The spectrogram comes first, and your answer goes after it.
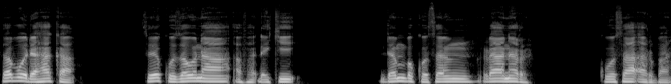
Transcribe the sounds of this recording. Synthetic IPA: sɐ˦boː˨da˨ɦa˦ka˨ʔ | sa˦jkʷu˨za˦wnaː˨ʔa̰˨ɸɐ˨ɗɐ˨kʲeː˦ | dɐ˦mbɐ˨kʷʊ˨sɐ˦ŋɽaː˦nɐ˦r | kʷoː˦saː˦ʔa˨rba˦ʔ

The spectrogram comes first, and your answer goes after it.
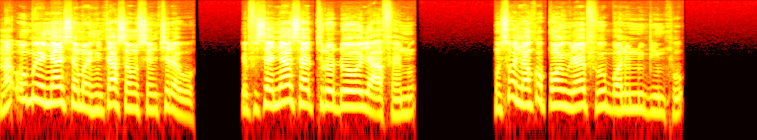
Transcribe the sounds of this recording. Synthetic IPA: nã˨ʔo˦mũ˦ɛ˨ɲã˦n˦sa˦mʊ̃˨æ̃˨hĩ˨tʰa˦sɔ̃˦m˦sʊ̃˦ɲ˦t͡ɕʰɪ˦ɾɛ˨wɔ˨ | e˨fi˨sɛ˦ɲã˦nsɛ˦tʰʊ˦ɾo˦doː˦jɛ˨a˨fæ̃˨nũ˦ | hʊ̃˨su˦˨ɲã˨kʊ˦pɔ̃˦nɥi˨ɾa˦fi˨wʊ˦bɔ˨nɪ̃˦nũ˦bĩ˦m˦pʰo˦

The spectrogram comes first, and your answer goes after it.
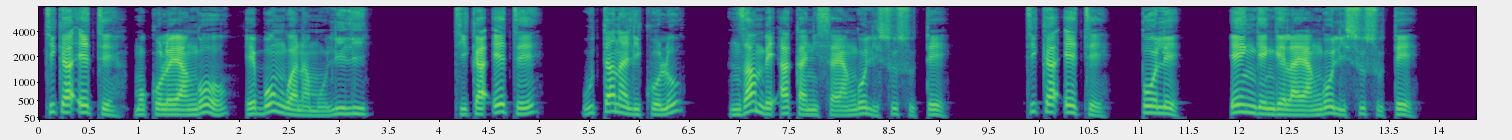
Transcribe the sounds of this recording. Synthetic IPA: ti˦ka˦ʔe˦te˨mo˨ko˨lo˨ja˨ŋɡo˦e˦bo˦ŋɡwa˨na˨mo˨li˦li˦ | ti˨ka˨ʔe˦te˨ | u˦ta˦na˨li˨ko˨lo˦ | nza˦mbe˨ʔa˦ka˨ni˨sa˨ja˨ŋɡo˦li˨su˦su˨tɛ˦ | ti˦ka˦ʔe˦te˨ | po˦le˦ | e˦ŋɡe˨ŋɡe˨la˨ja˨ŋɡo˦li˨su˦su˨tɛ˦

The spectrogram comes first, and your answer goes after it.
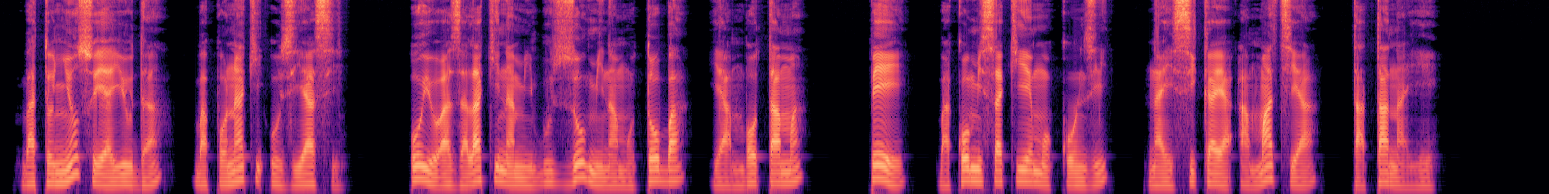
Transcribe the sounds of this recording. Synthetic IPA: ba˨to˨ɲɔ̃˦nsɔ˨ja˨ju˦da˨ | ba˨po˨na˦ki˦ʔo˨zi˨a˦si˨ | o˦jo˦a˨za˨la˦ki˦na˨mi˨bu˦zo˦mi˨na˨mo˨to˦ba˦ | ja˨mbo˦ta˦ma˦ | pe˦ | ba˨ko˦mi˦sa˦ki˦je˦mo˨ko˨nzi˨˦ | na˨e˨si˦ka˦ja̰˨ʔa˨ma˦ti˨a˨ | ta˨ta˦na̰˨je˦

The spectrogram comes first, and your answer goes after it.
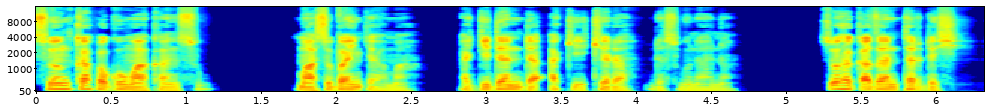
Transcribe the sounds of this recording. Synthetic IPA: sʊ˦ŋkɐ˦ɸa˨ɡʷʊ˦maː˨kɐ˦nsu˦ʔ | maː˨suː˦bɐ˦ŋkʲʼaː˨maː˦ | ʔa˨ɡʲɪ˦dɐ˦nda˨ʔa˦kʲeː˨kʲɪ˦ɽaː˨da˨suː˦naː˦naː˦ | sʊ˦ka˨kʼɐ˦zɐ˦ntɐ˦rda˨ʃi̥˦ʔ

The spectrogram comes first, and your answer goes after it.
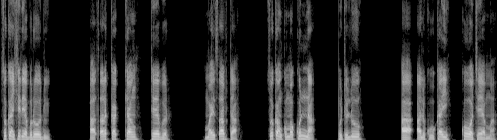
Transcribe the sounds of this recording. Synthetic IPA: sʊ˦kɐ˨nʃɪ˦ɽja˨bʊ˦ɽoː˦duː˨ | ʔa˨sʼɐ˦rkɐ˦kʲːɐ˦n | teː˦bʊ˨r | ma˨jsʼɐ˦ɸtaː˨ | sʊ˦kɐ˨ŋkʷʊ˦ma˦kʷʊ˦nːa̰˨ | pʊ˨tʊ˨luː˦ | ʔa˨ʔa˨lkʷuː˨ka˦j | kʷoː˦wɐ˨t͡ʃe˨jɐ˦mːa̰ː˨

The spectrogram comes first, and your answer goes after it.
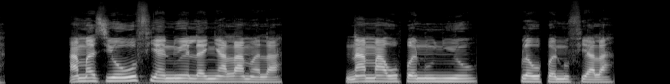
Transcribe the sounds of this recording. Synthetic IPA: a˨mɛ̃˨si˨wo˦wo˦fi˦a˨nũ˦ɛ˦lɛ˨ɲã˨la˦mɛ̃˨la˦ | nã˦mã˦wo˦ɸɛ˦nũ˦ɲĩ˦wo˦ | k͡plɛ˦wo˦ɸɛ˦nũ˦fi˦a˨la˦

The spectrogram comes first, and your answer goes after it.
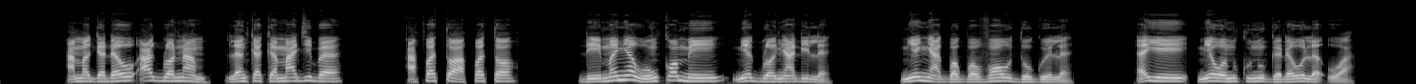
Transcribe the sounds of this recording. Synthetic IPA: a˨mɛ̃˨ɡɛ˨ɖɛ˨wo˦ʔa˦ɡ͡blɔ˦nã˦˨mlɛ˨ŋ̩˦kɛ˦kɛ˦mã˦d͡ʑi˦bɛ˦ | a̰˨ɸɛ˦t̪ɔ˦a˨ɸɛ˦t̪ɔ˦ | ɖe˨mɛ̃˦ɲɛ̃˦wo˨ŋ̩˦kɔ˦mɛ̃˦mĩ˦ɛ˦ɡ͡blɔ˨ɲã˦ɖi˦lɛ̰˨ | mĩ˦ɛ˦ɲã˨ɡ͡bɔ˨ɡ͡bɔ˨vɔ̃˦wo˦d̪o˨ɡo˨e˨lɛ̰˨ | e˦jɛ˦mĩ˦ɛ˦wɔ˨nũ˦ku˦nũ˦ɡɛ˨ɖɛ˨wo˦lɛ˨ʔo˨a̰˨

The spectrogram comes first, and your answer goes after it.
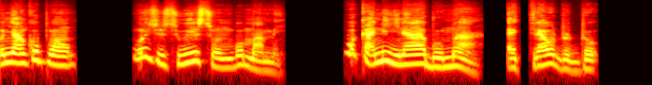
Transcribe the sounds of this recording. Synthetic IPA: o˨ɲã˨ŋkʰo˦pɔ̃˦n | wɔ̃˦n̩˦s̬u˨su˨wi˦sʊ̃˨m̩˨bʊ˦mã̰˨mɪ̰̃˨ | wɔ˦kʰã˨nɪ̃˦ɲĩ˨nãː˦bo˨mũ˦a˨ | ɛ˨tʰɪ˨ɾɛ˦wʊ˦dʊ˨dʊ˦

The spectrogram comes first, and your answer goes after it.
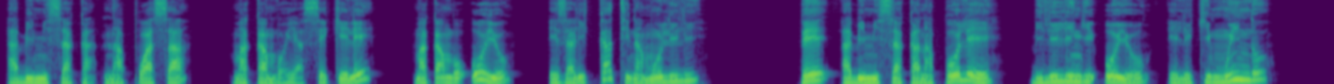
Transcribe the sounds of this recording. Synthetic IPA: a˨bi˨mi˨sa˨ka̰˨na˨pwa˨sa˨ | ma˨ka˨mbo˨ja˨se˨ke˨le˦ | ma˨ka˨mbo˨ʔo˦jo˦ | e˨za˨li˦ka˦ti˨na˨mo˦li˦li˦ | pe˦a˨bi˨mi˨sa˨ka˨na˨po˦le˦˨ | bi˨li˦li˦ŋɡi˦o˦jo˦ | e˨le˨ki˦mwi˦ndo˦

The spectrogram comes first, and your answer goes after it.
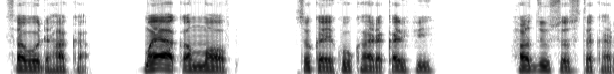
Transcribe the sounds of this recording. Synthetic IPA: sɐ˦boː˨da˨ɦa˦ka̰˨ʔ | mɐ˦jaː˨kʼɐ˦mːɐ˦ɔ˨ɸ | sʊ˦ka˨ji˦kʷuː˦kaː˦da˨kʼɐ˦ɽɸiː˦ | ha˦rzuː˦t͡ʃɪ˨jaː˨˦s̬u̥˦tɐ˦kɐ˨ɾa̰˦

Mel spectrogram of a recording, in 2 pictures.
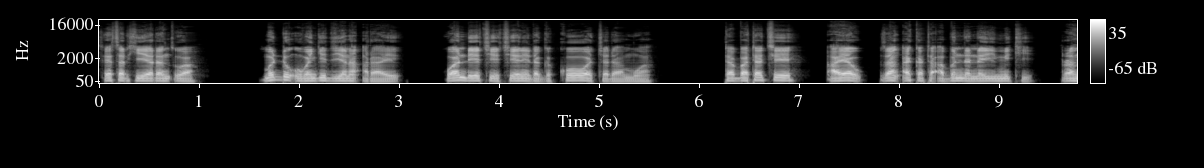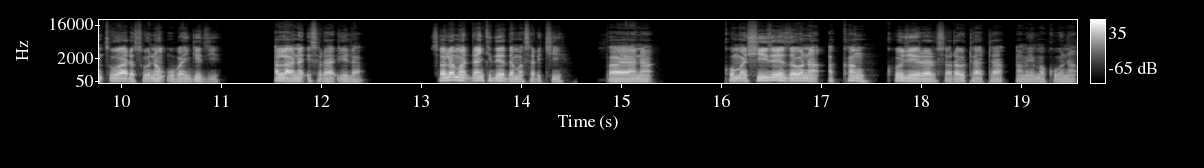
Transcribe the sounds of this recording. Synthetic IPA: se˦sɐ˦rkʲiː˦ja˦ɽɐ˦nsʼʊ˦waː˦ | mʊ˦dːɪ˨ŋʔʊ˨bɐ˦ŋɡʲɪ˦d͡ʒiː˨jɐ˦naː˨ʔa˨ɽaː˨jeː˦ | wɐ˦nda˨ja˦t͡ʃeː˨t͡ʃeː˦neː˨dɐ˨ɡa˨kʷʰoː˦wɐ˨t͡ʃe˨daː˨mʊ˦waː˦ | tɐ˨bːɐ˨tɐ˦t͡ʃeː˦ | ʔa˨ja˦˨wzɐ˦˨ŋʔa˦jkɐ˨ta˨ʔa˨bɪ˦nda˨na˦ji˦mɪ˦kʲi˨ | ɽɐ˦nsʼʊ˦waː˦da˨suː˦nɐ˦ŋʔʊ˨bɐ˦ŋɡʲɪ˦d͡ʒiː˨ | ʔa˦lːaː˨na˦ʔɪ˨sɾaː˦ʔiː˦la˨ | sɐ˦loː˦mɐ˨nɗɐ˦ŋkʲi˨za˦˨dɐ˨ma˨sɐ˦rkʲiː˦ | b̥aː˦jaː˦naː˦ | kʷʊ˦ma˦ʃi˦za˦˨za˦wna˨ʔa˨kʰɐ˦˨ŋkʷʰoː˦d͡ʒeː˨ɽɐ˦rsɐ˨ɽa˦wtaː˨ta˦ʔa˨ma˨jmɐ˦kʷoː˦naː˦

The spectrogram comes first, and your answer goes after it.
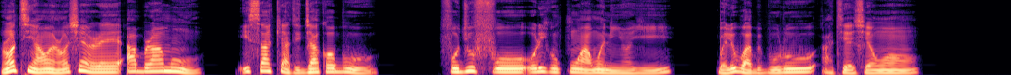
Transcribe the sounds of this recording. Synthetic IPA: ɾ̃ã˨˦ti˧˦a˨w̃ɔ̃˧ĩ˨ɾ̃ã˨˦ʃɛ̃˦˨ɾɛ˧a˦bɾa˦mũ˧˨ | i˦sa˦ki˦a˨t̬i˨˧d͡ʒa˦kɔ˦bu˦˨ | fo˧d͡ʒu˦fo˧o˧ɾi˦kũ˧kũ˦a˦˨wɔ̃˧e˨nĩ˨j̃ã˨jiː˨˦ | k͡pɛ˨lu˦wa˨bi˨˧bu˧ɾu˦a˦˨ti˧ɛ˨ʃɛ˧w̃ɔ̃˧

